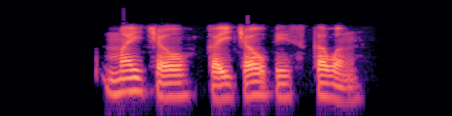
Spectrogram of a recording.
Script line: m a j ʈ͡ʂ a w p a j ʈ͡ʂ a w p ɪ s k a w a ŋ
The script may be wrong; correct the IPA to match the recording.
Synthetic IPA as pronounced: m a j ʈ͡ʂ a w k a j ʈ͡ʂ a w p ɪ s k a w a ŋ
